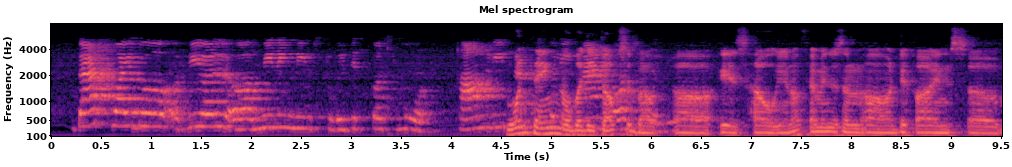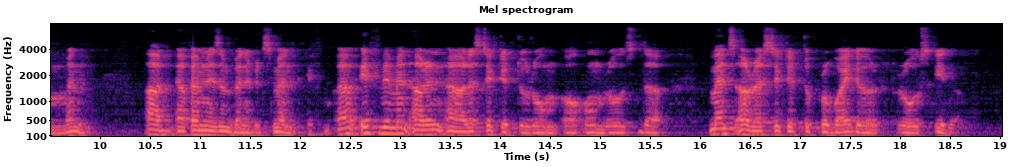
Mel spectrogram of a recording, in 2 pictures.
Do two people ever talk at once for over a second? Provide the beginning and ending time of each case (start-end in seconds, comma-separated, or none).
4.6-6.3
